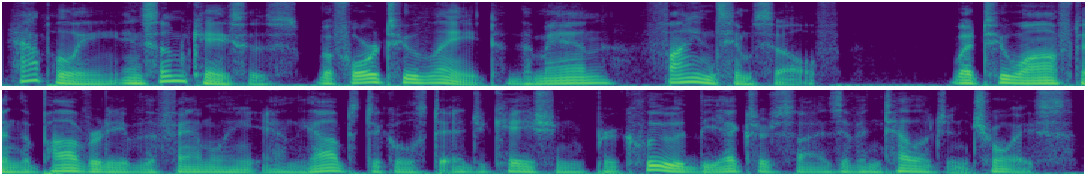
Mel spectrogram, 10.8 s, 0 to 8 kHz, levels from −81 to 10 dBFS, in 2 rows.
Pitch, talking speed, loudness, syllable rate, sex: 90 Hz, 165 wpm, -18 LUFS, 5.6 syllables/s, male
